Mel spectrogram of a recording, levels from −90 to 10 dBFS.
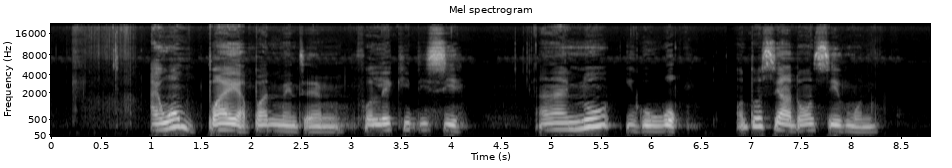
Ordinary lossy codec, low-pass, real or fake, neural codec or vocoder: none; none; fake; vocoder, 48 kHz, 128 mel bands, Vocos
